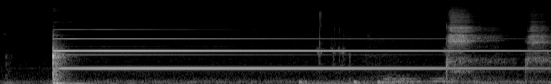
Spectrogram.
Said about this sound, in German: Gong nochmal bitte.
